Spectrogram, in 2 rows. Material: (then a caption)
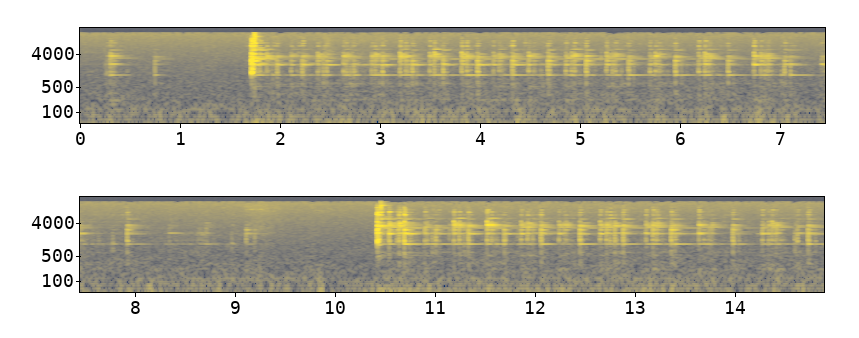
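Glass. A small glass carousel ornament is pushed at its base with a fingertip and set spinning twice, and its loose glass horses clink and tinkle against each other as it turns. The clinks are bright and glassy over a steady ringing tone near 1 kHz and 2 kHz, fading briefly before the second push starts them again.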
